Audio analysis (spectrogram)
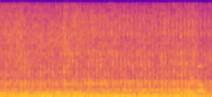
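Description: Paddy threshing machine running in a village while rice is fed in, a loud, dense, continuous mechanical roar and rattle with voices talking over it.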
